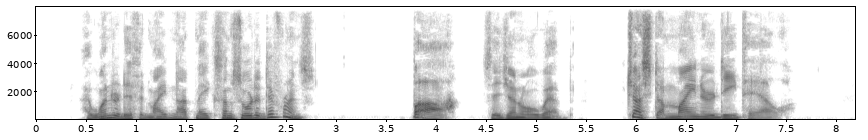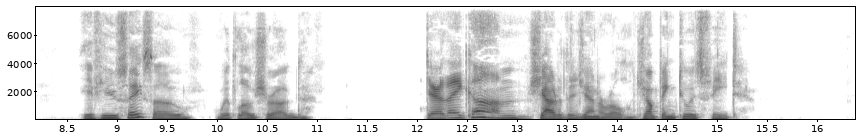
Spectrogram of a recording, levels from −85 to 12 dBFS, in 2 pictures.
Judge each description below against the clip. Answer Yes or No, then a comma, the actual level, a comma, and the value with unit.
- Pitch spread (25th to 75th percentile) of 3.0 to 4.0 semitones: No, average, 5.3 semitones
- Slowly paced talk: Yes, slow, 130 wpm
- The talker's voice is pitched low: Yes, low, 130 Hz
